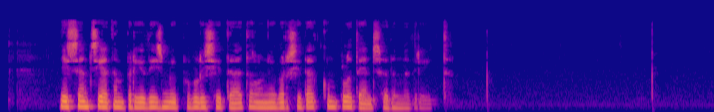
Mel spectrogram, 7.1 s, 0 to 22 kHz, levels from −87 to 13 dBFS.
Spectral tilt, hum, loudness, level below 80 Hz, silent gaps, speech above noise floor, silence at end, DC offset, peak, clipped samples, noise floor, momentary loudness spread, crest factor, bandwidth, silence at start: -5.5 dB/octave; none; -27 LUFS; -70 dBFS; none; 47 dB; 2.7 s; under 0.1%; -10 dBFS; under 0.1%; -75 dBFS; 13 LU; 20 dB; 11.5 kHz; 0.6 s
